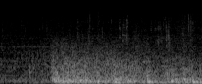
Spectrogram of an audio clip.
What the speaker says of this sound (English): It must be like super thunderstorm.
